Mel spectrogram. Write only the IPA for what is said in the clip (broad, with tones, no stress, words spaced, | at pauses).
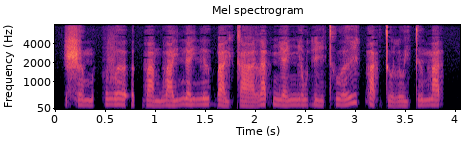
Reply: ʂə˨˩m | vəː˨˩ʔə˨˩k̚ wa˨˩˨mwa˨˩˦jnɛ˧jnɨ˧˥ ɓa˨˩˨jkaː˨˩˨ la˦˥t̚ɲɛ˨˩˦ɲə˧˥w ɗi˨˩˦ t̪ʰu˨˩˦ə̯ɣi˦˥k̚wa˨˩k̚t̪u˨˩˨ lu˨˩˨jt̪ɨ˧ ma˦˥t̚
